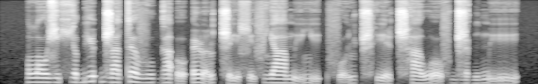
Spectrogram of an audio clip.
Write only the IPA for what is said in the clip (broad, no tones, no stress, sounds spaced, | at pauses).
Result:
lˠ o ʑ ʌ ç ʌ bʲ ʉ ʔ ɖ͡ʐ a t ə v u ɡ a ʔ o̰ ʔ ə ɭ a̰ ɭ ʈ͡ʂ ḭ ɬ ḭ f ʎ a m ḭ ʎ ḭ ʔ f o̰ ʎ ʈ͡ʂʰ ḭ ʈ͡ʂʰ a w o̰ f ɖ͡ʐ ə ɡ m ḭ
